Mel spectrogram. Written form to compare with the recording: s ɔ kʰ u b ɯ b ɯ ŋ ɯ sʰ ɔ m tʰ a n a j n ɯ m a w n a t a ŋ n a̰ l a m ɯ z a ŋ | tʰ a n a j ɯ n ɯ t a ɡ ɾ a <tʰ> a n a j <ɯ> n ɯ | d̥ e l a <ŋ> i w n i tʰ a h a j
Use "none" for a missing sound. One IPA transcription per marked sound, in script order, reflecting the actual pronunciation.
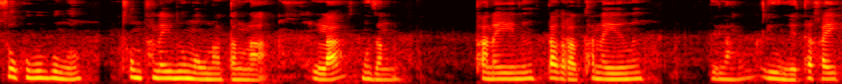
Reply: tʰ, ɯ, ŋ

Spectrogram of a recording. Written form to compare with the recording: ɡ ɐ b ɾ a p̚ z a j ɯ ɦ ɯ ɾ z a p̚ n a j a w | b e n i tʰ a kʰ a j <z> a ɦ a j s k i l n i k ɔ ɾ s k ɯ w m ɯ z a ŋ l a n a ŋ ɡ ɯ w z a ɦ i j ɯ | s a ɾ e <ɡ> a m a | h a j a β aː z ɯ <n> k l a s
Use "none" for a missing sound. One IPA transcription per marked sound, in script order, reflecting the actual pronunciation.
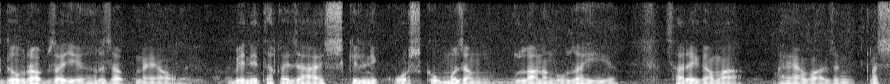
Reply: z, ɡ, ŋ

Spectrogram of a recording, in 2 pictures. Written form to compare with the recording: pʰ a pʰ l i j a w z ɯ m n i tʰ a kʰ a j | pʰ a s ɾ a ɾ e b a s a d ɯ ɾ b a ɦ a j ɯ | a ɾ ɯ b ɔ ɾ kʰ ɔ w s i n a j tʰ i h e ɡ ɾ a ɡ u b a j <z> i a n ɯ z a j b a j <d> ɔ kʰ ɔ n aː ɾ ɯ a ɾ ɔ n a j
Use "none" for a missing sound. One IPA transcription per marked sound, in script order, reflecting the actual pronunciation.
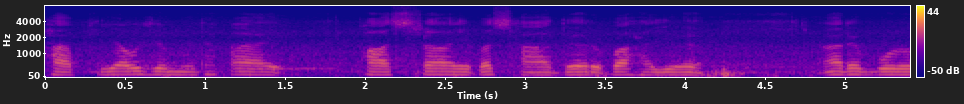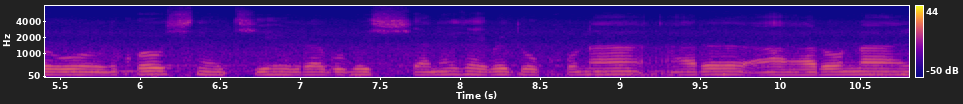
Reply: s, d

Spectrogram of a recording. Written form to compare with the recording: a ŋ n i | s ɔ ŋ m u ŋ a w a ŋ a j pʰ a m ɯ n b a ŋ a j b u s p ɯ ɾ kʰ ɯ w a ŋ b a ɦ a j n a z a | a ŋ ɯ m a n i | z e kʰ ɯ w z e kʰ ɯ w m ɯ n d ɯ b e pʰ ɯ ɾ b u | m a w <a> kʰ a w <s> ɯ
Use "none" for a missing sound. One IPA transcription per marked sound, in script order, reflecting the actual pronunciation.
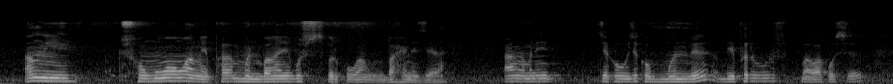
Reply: a, s

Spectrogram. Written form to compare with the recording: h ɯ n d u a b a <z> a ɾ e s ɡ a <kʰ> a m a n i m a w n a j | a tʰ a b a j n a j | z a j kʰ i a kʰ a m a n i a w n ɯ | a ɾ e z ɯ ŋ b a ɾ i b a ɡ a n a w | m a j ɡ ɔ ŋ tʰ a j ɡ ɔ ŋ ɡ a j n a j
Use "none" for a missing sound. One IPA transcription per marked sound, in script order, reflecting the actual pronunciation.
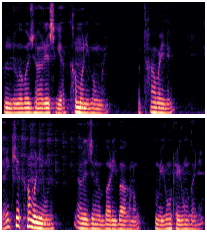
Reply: z, kʰ

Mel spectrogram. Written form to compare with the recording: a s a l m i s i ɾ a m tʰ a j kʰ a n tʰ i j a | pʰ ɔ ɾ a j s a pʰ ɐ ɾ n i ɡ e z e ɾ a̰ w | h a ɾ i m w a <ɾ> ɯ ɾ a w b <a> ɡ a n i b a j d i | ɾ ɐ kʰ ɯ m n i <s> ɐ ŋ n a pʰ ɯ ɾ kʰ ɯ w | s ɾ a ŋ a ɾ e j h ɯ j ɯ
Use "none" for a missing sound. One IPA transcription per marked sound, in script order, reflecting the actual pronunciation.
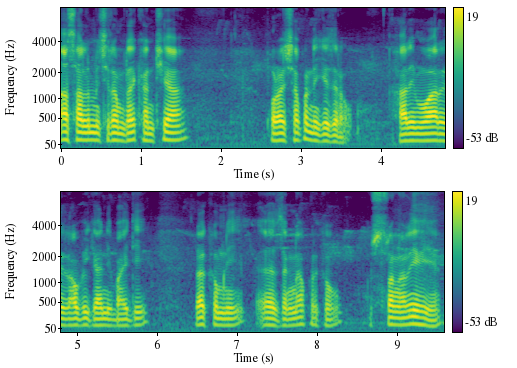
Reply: ɾ, i, z

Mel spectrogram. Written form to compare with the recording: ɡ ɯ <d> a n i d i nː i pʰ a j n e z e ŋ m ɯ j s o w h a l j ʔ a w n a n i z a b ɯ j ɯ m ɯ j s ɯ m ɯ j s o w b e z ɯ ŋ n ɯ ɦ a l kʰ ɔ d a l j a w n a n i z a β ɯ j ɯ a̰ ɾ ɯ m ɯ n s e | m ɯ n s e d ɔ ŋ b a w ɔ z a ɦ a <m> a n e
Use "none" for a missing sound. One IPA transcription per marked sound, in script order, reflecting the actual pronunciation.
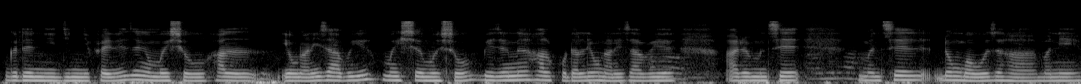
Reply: d, m

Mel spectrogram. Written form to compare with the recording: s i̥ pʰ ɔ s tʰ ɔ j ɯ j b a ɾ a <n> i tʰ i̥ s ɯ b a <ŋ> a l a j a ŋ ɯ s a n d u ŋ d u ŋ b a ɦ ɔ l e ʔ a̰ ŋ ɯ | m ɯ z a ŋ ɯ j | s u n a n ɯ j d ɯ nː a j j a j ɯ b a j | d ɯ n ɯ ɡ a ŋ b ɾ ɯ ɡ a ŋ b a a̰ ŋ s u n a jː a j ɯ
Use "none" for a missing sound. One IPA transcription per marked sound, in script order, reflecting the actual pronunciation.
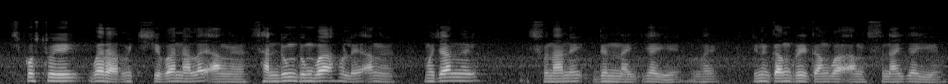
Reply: m, n

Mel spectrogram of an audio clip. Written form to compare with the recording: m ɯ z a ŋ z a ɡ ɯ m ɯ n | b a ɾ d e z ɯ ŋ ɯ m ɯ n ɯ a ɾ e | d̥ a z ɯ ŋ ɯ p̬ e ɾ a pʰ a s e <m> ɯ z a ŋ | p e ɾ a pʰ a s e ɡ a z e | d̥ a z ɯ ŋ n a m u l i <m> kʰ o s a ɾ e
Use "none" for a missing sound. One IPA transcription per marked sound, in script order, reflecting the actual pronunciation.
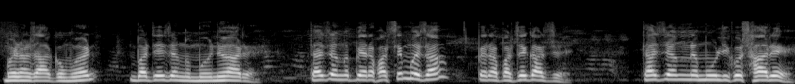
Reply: m, none

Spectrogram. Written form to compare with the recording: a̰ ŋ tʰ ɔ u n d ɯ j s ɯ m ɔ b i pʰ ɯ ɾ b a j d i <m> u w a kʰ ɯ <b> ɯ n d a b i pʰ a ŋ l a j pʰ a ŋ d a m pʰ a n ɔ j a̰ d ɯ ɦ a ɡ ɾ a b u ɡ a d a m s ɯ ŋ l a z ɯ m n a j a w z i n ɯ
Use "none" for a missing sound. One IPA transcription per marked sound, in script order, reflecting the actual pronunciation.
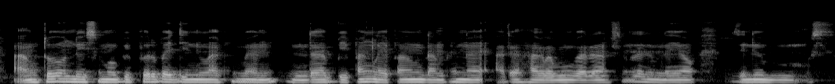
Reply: n, m

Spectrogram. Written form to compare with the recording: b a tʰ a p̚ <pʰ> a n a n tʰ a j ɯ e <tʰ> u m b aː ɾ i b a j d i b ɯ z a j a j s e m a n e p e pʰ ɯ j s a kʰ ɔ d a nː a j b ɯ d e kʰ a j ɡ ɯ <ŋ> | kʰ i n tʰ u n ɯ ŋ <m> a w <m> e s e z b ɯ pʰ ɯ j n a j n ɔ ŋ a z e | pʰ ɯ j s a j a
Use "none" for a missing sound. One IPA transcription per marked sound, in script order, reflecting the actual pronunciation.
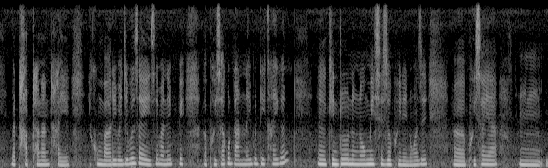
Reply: tʰ, kʰ, n, n, m

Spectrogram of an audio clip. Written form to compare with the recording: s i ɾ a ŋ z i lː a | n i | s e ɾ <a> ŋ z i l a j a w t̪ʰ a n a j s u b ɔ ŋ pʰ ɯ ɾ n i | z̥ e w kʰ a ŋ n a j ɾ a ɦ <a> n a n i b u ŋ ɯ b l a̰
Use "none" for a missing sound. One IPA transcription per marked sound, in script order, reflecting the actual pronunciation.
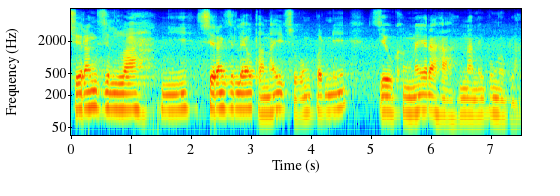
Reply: a, a

